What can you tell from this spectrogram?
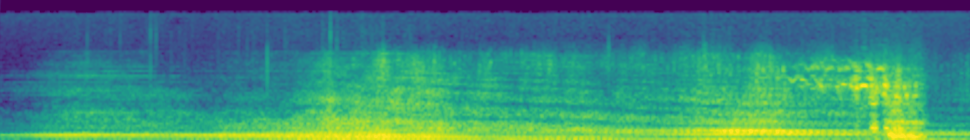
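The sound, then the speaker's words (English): A propeller aeroplane engine sound effect in a radio play drones steadily, its low hum swelling louder midway and again near the end, with no voices. “The way they came in and out of the doors, and the way they had to break down the door, and then when they went up in the aeroplane, you'd swear you were there beside them both.”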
